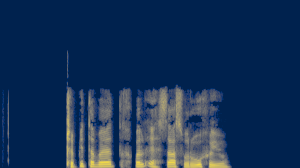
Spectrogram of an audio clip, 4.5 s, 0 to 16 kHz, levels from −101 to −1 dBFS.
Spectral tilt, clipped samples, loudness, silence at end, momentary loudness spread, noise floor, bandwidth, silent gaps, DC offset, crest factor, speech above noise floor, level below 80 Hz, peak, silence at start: -5.5 dB/octave; under 0.1%; -17 LUFS; 1.1 s; 6 LU; under -90 dBFS; 7.8 kHz; 1.73-1.78 s, 1.99-2.03 s; under 0.1%; 18 dB; over 74 dB; -64 dBFS; 0 dBFS; 1 s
